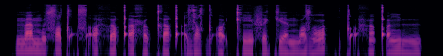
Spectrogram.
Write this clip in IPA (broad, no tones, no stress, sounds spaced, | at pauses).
m a m o s ɛ tˤ ɛ̰ sˤ a̰ ə̯ h o qʼ ɯ ħ o kʰ ʌ qʼ a̰ z e z dˤ ḭ w ḛ kʰ ẽ f ɛ kʲ a m ɯ zˤ õ | tˤ a̰ h õ qʼ u ŋ ɯ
